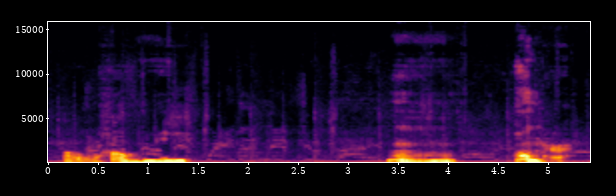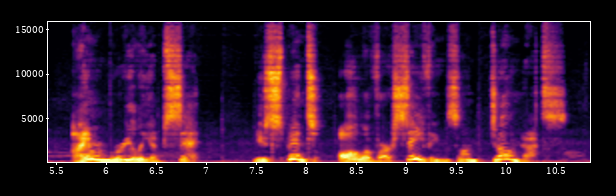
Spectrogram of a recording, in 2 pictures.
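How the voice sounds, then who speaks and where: A put-on character voice at a fairly high pitch moves at a very slow pace with long, frequent pauses over faint background music. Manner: upset, complaining.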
